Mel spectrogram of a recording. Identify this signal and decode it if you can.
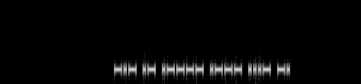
Morse code, heard as a keyed tone, about 52 wpm, 700 Hz. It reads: KA1JVN
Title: USA Call Signs - 6 Characters - 50wpm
